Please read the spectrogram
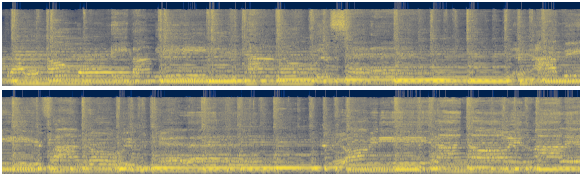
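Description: A rock ballad with strummed guitar and a voice singing in Italian, the melody coming in phrases over sustained bass notes.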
